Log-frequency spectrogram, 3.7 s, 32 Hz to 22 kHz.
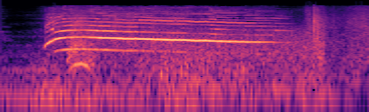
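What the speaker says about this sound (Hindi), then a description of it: "चुनारगढ़ के आसमान में ये चीख अक्सर सुनाई पड़ती है" A sound effect from a 1994 Doordarshan TV serial: one long, high, sustained shriek echoes across the sky, sliding gently downward in pitch over a rumbling background, with a brief burst of noise as it fades.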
